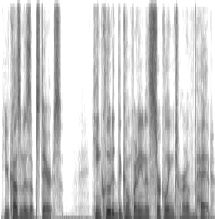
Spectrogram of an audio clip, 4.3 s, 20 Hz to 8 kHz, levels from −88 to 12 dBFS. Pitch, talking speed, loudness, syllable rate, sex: 105 Hz, 210 wpm, -20 LUFS, 6.2 syllables/s, male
